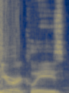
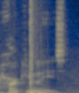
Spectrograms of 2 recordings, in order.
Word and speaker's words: Heracles: And for all you Greek nerds out there, I know it's actually pronounced Heracles, not Hercules.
